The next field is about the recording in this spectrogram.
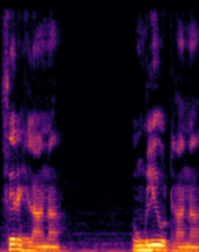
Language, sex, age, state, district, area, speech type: Hindi, male, 60+, Rajasthan, Jaipur, urban, spontaneous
